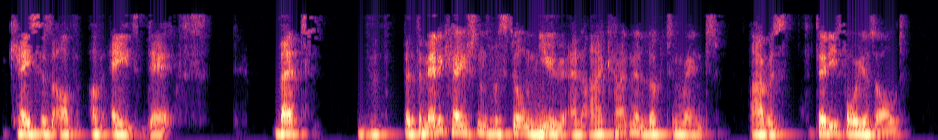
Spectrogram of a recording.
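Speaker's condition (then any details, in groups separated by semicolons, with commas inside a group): Stuttering; stuttering since childhood, lifelong speech impediment; stutter still present in adulthood; as child ordered food could say not wanted, feared speaking; repeated sounds, prolonged sounds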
